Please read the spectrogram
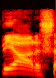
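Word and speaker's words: Biadasz: maybe Tyler Bedash kind of coming off it a little earlier. How you say his name. Tyler Bedash coming off the market a little earlier. – Biotis, that's it.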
